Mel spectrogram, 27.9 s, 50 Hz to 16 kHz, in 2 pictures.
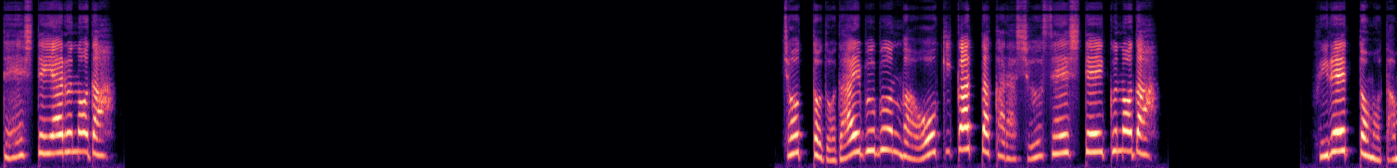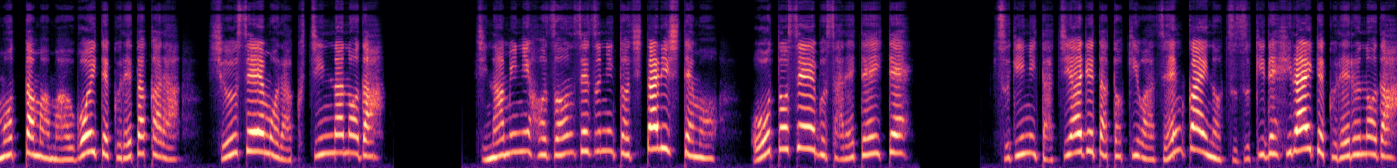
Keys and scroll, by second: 3.8 x, 10.8 ctrl+z.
